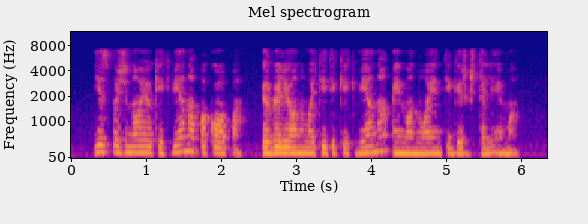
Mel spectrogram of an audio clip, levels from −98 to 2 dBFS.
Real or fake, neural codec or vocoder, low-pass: real; none; 7.2 kHz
